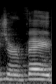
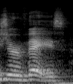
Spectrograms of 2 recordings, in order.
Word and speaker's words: Gervais: I always pronounce it Ricky Gervais because in French, that's how you would say it. You would not pronounce the S, but he clearly says Ricky Gervais, so I got to get into that habit.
